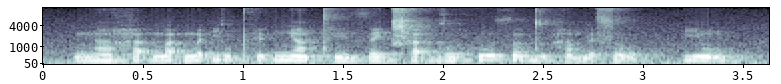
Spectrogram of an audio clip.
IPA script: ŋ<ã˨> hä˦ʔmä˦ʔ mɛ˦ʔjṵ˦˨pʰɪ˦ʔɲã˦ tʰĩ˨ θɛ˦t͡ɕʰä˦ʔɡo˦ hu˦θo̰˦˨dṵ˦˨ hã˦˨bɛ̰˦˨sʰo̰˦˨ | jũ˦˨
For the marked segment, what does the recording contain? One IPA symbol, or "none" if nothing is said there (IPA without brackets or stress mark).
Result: ã˨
